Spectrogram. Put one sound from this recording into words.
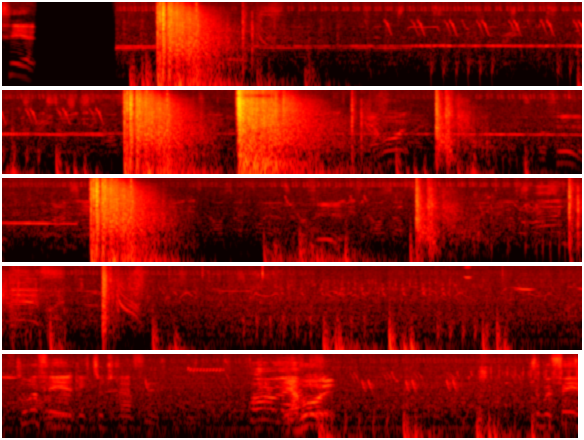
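Small arms crackle in bursts.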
